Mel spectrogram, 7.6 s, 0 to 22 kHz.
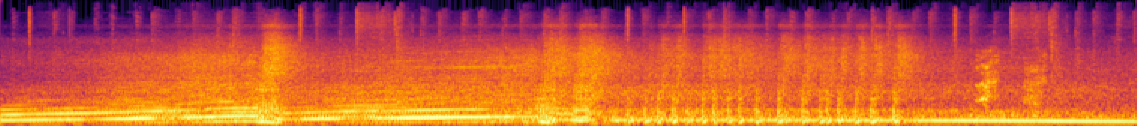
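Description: A Stage 2 tuned Volkswagen MK7 GTI engine pulls hard and loud up close, its exhaust note climbing in pitch through a couple of quick shifts before settling into a steady, sustained drone.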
